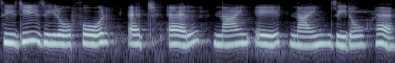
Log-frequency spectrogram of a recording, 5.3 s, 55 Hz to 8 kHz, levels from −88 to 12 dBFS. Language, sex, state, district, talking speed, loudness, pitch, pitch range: Hindi, female, Chhattisgarh, Raipur, 100 wpm, -14 LUFS, 255 Hz, 240-270 Hz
